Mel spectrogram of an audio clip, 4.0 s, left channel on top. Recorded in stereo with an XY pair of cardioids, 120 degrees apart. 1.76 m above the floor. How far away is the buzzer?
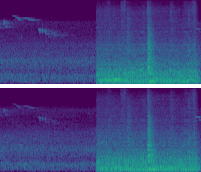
About 3 m.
